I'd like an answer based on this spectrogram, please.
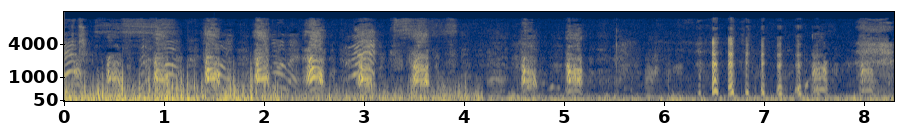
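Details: Croatian Sheepdog barking in a fast series of loud, harsh barks about twice a second, then a quieter pause and a burst of sharper, higher barks near the end, over steady low rumbling background noise.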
